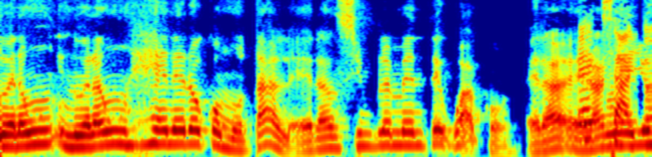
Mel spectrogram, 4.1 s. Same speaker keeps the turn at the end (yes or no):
no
